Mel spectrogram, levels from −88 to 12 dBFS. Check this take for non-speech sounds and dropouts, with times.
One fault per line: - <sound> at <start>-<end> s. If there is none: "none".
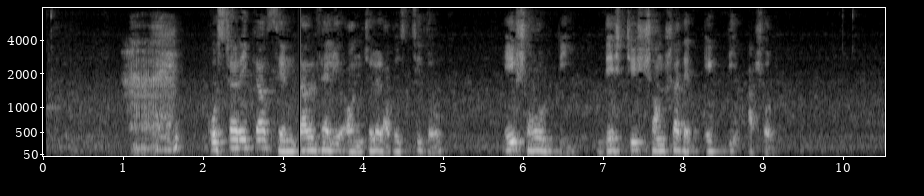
- throat clearing at 1.0-1.8 s
- dropout at 3.2-3.2 s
